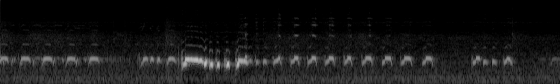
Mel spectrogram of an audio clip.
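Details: Actively singing local zebra dove, a calling sound to lure other doves into responding: a staccato coo series, one loud tumbling phrase, then evenly spaced clipped coos at about four per second.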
